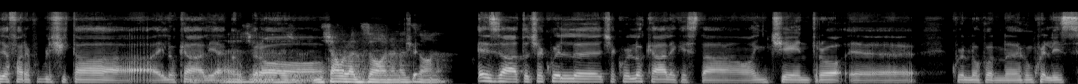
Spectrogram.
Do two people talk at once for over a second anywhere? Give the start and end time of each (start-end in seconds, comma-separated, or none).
1.9-3.3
